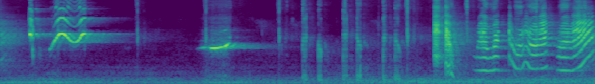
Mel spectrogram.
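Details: Indian ringneck parrots: a high wavering whistle, then a short rising whistle, followed by scattered clicks and a burst of buzzy, harmonic squawks that rise and fall in pitch near the end.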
